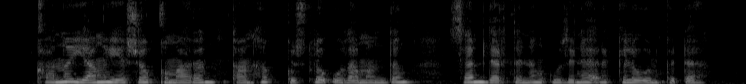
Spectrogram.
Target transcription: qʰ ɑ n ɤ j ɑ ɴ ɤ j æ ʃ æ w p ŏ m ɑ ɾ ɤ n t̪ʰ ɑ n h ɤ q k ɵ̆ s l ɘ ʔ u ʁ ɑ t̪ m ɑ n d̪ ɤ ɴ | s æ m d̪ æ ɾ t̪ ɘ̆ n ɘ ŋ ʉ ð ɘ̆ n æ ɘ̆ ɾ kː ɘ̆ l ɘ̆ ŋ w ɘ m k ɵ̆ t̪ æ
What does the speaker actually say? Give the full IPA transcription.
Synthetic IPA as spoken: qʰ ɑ n ɤ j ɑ ɴ ɤ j æ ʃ æ w q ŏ m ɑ ɾ ɤ n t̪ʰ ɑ n h ɤ q k ɵ̆ s l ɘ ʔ u ð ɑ m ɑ n d̪ ɤ ɴ | s æ m d̪ æ ɾ t̪ ɘ̆ n ɘ ŋ ʉ ð ɘ̆ n æ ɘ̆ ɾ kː ɘ̆ l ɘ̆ w ɘ ŋ k ɵ̆ t̪ æ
